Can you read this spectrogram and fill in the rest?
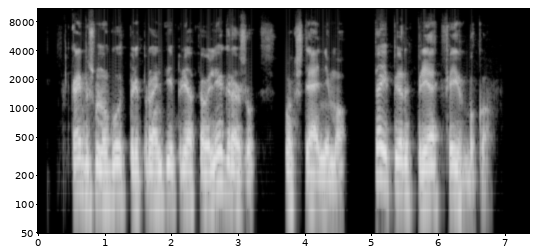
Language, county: Lithuanian, Panevėžys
